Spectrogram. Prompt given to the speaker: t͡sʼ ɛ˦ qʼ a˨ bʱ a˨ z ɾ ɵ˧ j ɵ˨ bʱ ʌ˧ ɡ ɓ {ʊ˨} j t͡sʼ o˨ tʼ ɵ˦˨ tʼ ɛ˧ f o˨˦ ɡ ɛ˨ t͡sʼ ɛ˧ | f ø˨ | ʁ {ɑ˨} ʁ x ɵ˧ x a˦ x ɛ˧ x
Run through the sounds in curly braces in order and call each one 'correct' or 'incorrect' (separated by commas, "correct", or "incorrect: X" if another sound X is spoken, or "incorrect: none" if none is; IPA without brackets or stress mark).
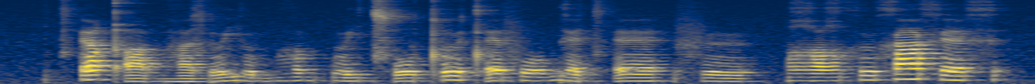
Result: incorrect: ɵ˨, incorrect: ʌ˨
